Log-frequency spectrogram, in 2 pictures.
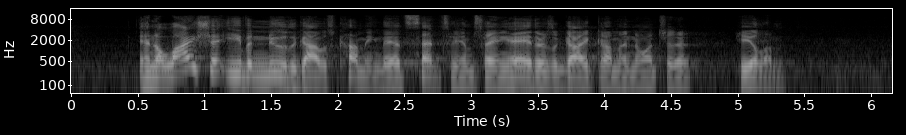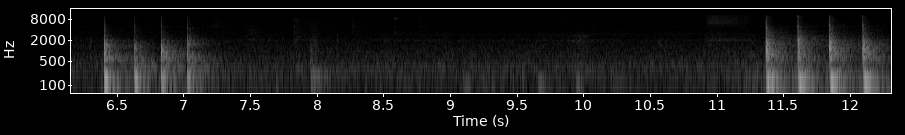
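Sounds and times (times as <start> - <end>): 
speech: 0.5 - 5.4
firm knocks on a door: 11.4 - 12.2.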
